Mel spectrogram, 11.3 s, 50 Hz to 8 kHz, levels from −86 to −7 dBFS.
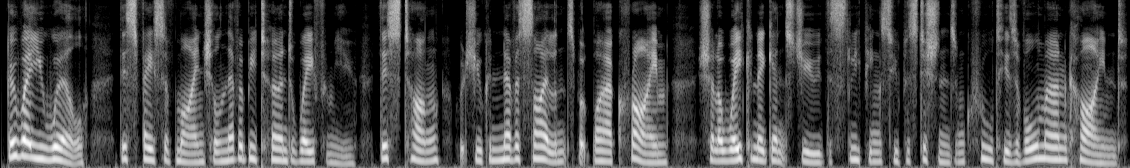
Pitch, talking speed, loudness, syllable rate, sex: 185 Hz, 200 wpm, -21 LUFS, 5.5 syllables/s, female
